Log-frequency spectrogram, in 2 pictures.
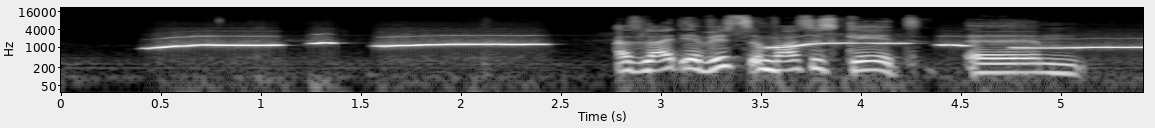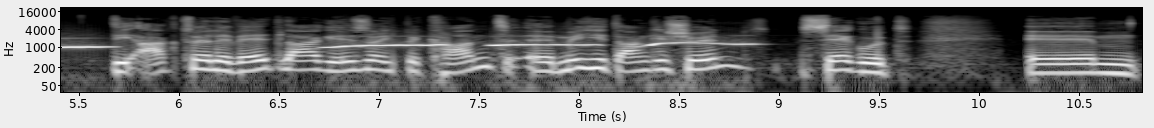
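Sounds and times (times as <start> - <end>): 
person whistling a short tune: 0.4 - 2.5, 3.5 - 5.8, 6.7 - 9.0
speech: 2.8 - 10.8.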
